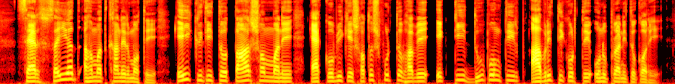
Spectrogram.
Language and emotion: Bengali, neutral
